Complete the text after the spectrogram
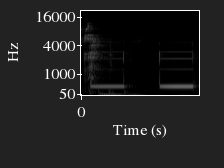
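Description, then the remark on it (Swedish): Two steady electronic telephone tones sound on an outgoing call, each about half a second long with a brief gap between, the first with faint background chatter underneath. “Ja, men nu ringer han, tror jag.”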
